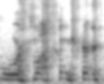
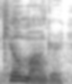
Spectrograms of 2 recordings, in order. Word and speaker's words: Killmonger: our show right now and you called him warmonger dog i'll be like i had i had to i had to like to kind of chill real quick and to be like okay it's killmonger okay implement like implant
